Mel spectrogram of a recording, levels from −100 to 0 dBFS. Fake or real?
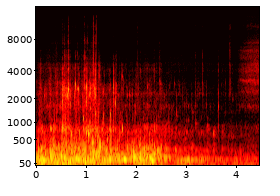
fake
